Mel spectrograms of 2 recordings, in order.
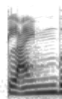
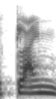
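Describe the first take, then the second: First: क्लाइंब with a released final b; क्लाइंब, b voiced at the end; sounded B. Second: क्लाइंब ending on m; क्लाइंब with no final b; silent B. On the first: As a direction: say क्लाइंब as klaim-buh. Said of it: "क्लाइंब नहीं बोलते". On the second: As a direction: say क्लाइंब as klaim. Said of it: "क्लाइंब बोलते हैं". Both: Shown as a demonstration.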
